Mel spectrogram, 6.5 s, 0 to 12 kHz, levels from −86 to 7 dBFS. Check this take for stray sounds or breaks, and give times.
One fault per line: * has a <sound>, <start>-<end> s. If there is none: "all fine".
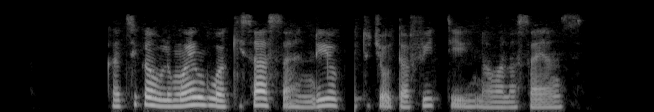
* has a dropout, 3.5-3.5 s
